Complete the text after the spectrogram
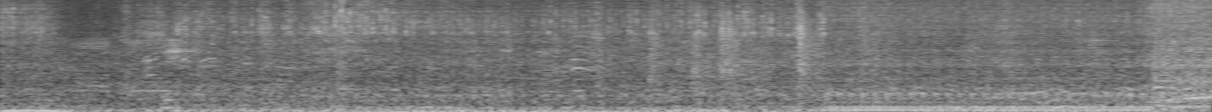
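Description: Engines rumble low while cars idle.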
